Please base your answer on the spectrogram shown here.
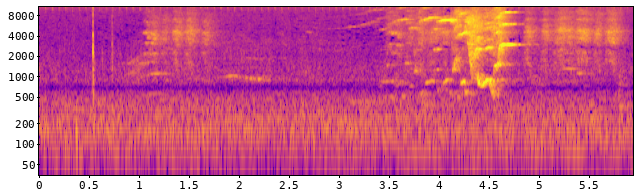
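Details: A Montezuma oropendola (Psarocolius montezuma) calling at Poás, Alajuela, Costa Rica: a liquid, gurgling burst with bright whistled notes that plunges downward near the end, over a steady low background hum.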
